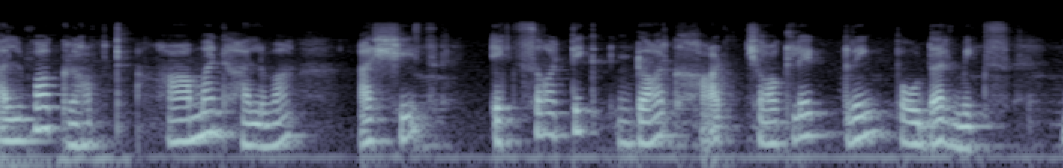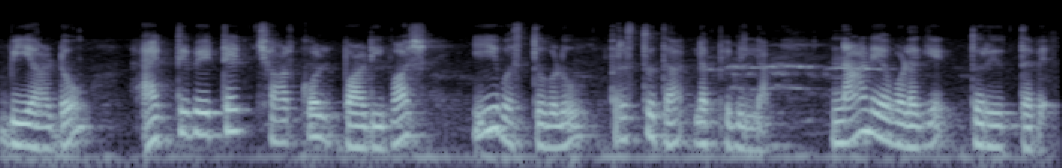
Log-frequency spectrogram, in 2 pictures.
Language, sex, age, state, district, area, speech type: Kannada, female, 30-45, Karnataka, Chamarajanagar, rural, read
